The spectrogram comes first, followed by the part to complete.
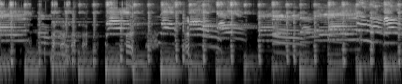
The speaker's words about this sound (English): Now, those are real cats.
